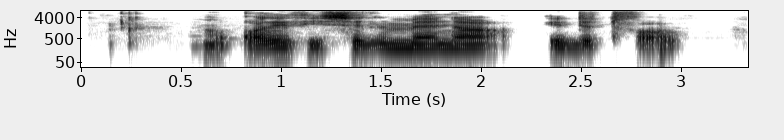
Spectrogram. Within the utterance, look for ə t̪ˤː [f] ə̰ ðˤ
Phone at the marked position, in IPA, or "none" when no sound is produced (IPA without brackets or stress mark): f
